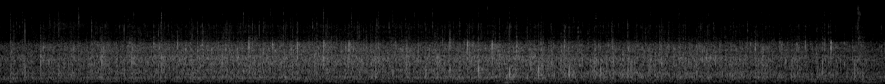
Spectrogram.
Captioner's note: applause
